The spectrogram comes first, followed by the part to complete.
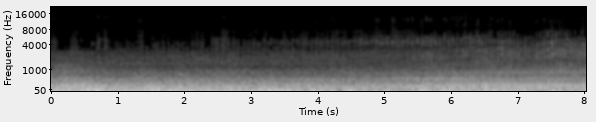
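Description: Jet engines of Air Force One, a Boeing 747 (VC-25A), at takeoff thrust as it lifts off and climbs away: a steady, loud, low rumble of jet noise.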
